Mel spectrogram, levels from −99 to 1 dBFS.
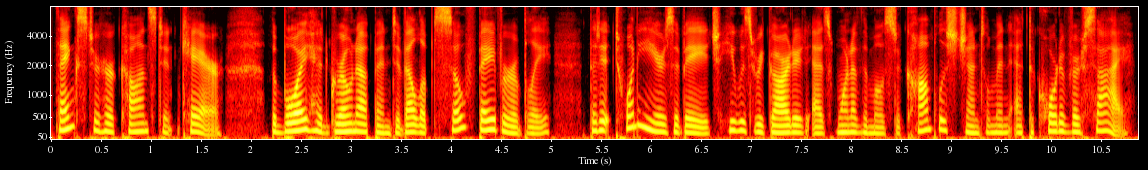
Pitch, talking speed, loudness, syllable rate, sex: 175 Hz, 195 wpm, -22 LUFS, 5.6 syllables/s, female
